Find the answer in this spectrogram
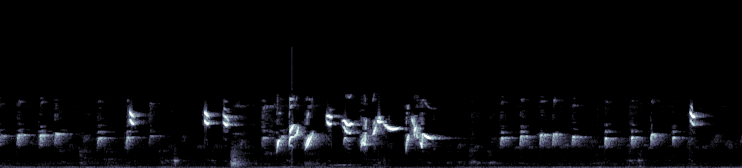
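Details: A European goldfinch sings in spring: rhythmic short chips repeated several times a second, high sharp whistled notes, then a loud rollicking, tinkling phrase before the chipping resumes.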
